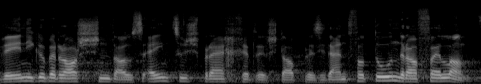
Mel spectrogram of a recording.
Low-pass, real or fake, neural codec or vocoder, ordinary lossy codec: 14.4 kHz; real; none; none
